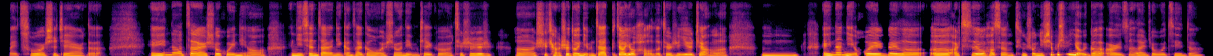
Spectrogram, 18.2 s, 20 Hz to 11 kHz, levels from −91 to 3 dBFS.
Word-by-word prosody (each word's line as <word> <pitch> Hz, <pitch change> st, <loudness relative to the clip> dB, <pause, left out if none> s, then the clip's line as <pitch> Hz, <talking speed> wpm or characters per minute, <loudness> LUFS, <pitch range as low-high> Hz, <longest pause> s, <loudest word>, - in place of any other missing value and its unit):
没 110 Hz, -, -9 dB
错， 265 Hz, -, -2 dB
是 235 Hz, +1 st, -3 dB
这 115 Hz, -, -4 dB
样 110 Hz, -1 st, -3 dB
儿 110 Hz, -, -8 dB
的。 -, -, -10 dB, 0.7 s
哎， 255 Hz, +5 st, +3 dB
那 350 Hz, -3 st, -1 dB
再 275 Hz, -4 st, +2 dB
说 270 Hz, +2 st, 0 dB
回 220 Hz, -4 st, -2 dB
你 225 Hz, -1 st, -1 dB
哦， 195 Hz, +5 st, -7 dB, 0.4 s
你 235 Hz, -3 st, +3 dB
现 255 Hz, +4 st, +2 dB
在 230 Hz, -4 st, +1 dB
你 210 Hz, -1 st, -4 dB
刚 225 Hz, +2 st, -3 dB
才 235 Hz, -2 st, -1 dB
跟 235 Hz, +1 st, -4 dB
我 210 Hz, 0 st, -4 dB
说 225 Hz, +1 st, -4 dB
你 220 Hz, -2 st, -1 dB
们 205 Hz, -, -9 dB
这 215 Hz, -2 st, -3 dB
个 105 Hz, -, -7 dB
其 225 Hz, -, -5 dB
实， 265 Hz, +2 st, 0 dB, 0.3 s
呃， 195 Hz, -1 st, -3 dB
市 320 Hz, +8 st, -3 dB
场 240 Hz, -4 st, 0 dB
是 245 Hz, -, +4 dB
对 290 Hz, +2 st, +3 dB
你 215 Hz, -1 st, +2 dB
们 215 Hz, -2 st, -3 dB
家 235 Hz, +2 st, +5 dB
比 245 Hz, -2 st, -13 dB
较 235 Hz, +2 st, +5 dB
友 205 Hz, -4 st, +6 dB
好 -, -, -5 dB
的， -, -, -5 dB
就 225 Hz, -1 st, -1 dB
是 220 Hz, -, -4 dB
也 205 Hz, 0 st, +2 dB
涨 -, -, -1 dB
了。 -, -, -7 dB, 0.5 s
嗯， 220 Hz, -1 st, 0 dB, 0.4 s
哎， 255 Hz, +2 st, +6 dB
那 370 Hz, +1 st, +2 dB
你 245 Hz, -, +2 dB
会 270 Hz, 0 st, +5 dB
为 285 Hz, +2 st, +4 dB
了 225 Hz, +1 st, 0 dB
呃， 255 Hz, -3 st, +4 dB
而 240 Hz, -, 0 dB
且 275 Hz, +1 st, +1 dB
我 275 Hz, -, +6 dB
好 255 Hz, -6 st, 0 dB
像 215 Hz, +1 st, -3 dB
听 260 Hz, +1 st, -4 dB
说 275 Hz, +1 st, -2 dB
你 235 Hz, -3 st, +2 dB
是 230 Hz, -, +1 dB
不 375 Hz, -, -3 dB
是 395 Hz, +3 st, -5 dB
有 -, -, +6 dB
一 -, -, -1 dB
个 305 Hz, +4 st, 0 dB
儿 205 Hz, -1 st, -2 dB
子 320 Hz, +10 st, -9 dB
来 240 Hz, -7 st, -3 dB
着 215 Hz, -1 st, -6 dB
我 200 Hz, -1 st, -4 dB
记 225 Hz, +2 st, -7 dB
得？ 240 Hz, +2 st, -10 dB
235 Hz, 250 characters per minute, -19 LUFS, 215-265 Hz, 0.7 s, 友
